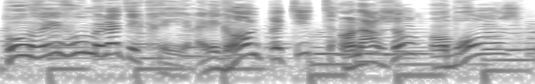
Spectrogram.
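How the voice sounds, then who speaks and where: Cartoon zebra cop, official but super sing-song and high, music behind. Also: female voice, wildly swooping pitch, normal speed. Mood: businesslike. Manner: matter-of-fact, official. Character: zebra police sergeant, brisk, methodical, polite. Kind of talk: French children's cartoon acting.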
